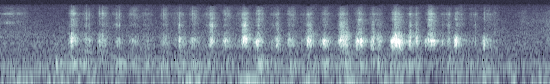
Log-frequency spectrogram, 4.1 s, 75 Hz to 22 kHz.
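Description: A wooden stylus scratches short strokes into a black coated scratch-art paper sheet in a spiral pad. About nineteen quiet, dry scratches come at an uneven pace, each a brief rasp centered near 1.4 kHz with bright hiss above. The strokes grow louder and denser toward the middle before trailing off.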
